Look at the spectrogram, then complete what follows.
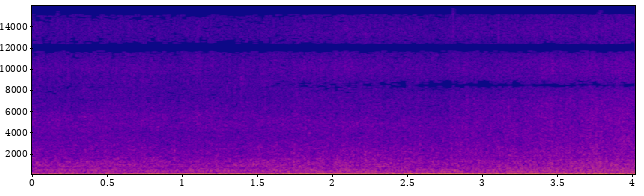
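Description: Sport-fishing boat's engines running with a steady low drone, over the rush of the churning wake and wind on the microphone; it grows a little louder about a second and a half in.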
